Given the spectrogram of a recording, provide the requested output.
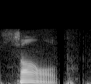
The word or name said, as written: Solving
